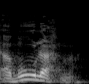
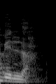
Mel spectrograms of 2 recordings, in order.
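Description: First: The vowel after the b is u. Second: The vowel after the b is i. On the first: The speaker calls it wrong. "Не Абуллахма" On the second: The speaker calls it right. "а Абиллахма"

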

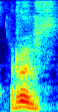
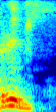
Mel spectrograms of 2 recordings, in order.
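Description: First: The first vowel is a u sound. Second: The first vowel is an i sound. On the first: This is the reading of one particular transmission. "то есть с дхаммой" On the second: This is the reading of most readers. "С кесрой"

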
